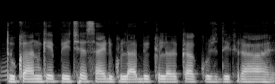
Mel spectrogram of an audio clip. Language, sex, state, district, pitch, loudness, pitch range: Hindi, male, Jharkhand, Garhwa, 125 Hz, -15 LUFS, 125-130 Hz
